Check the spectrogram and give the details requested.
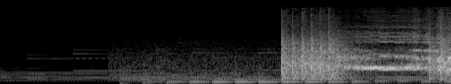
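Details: Electronic music opens with soft sustained notes, then a rapid pulsing beat builds and bursts into a loud, dense wash of sound, with no animal calls.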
